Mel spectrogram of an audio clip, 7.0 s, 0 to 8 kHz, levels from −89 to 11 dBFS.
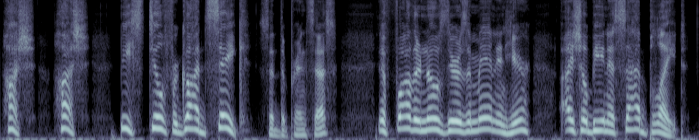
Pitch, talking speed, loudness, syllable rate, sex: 190 Hz, 225 wpm, -18 LUFS, 5.5 syllables/s, male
